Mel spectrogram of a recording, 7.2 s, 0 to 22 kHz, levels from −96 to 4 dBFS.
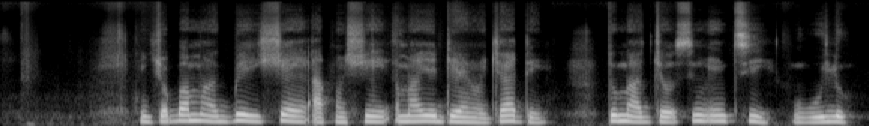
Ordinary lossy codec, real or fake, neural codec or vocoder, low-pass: none; fake; autoencoder, 48 kHz, 32 numbers a frame, DAC-VAE, trained on Japanese speech; none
